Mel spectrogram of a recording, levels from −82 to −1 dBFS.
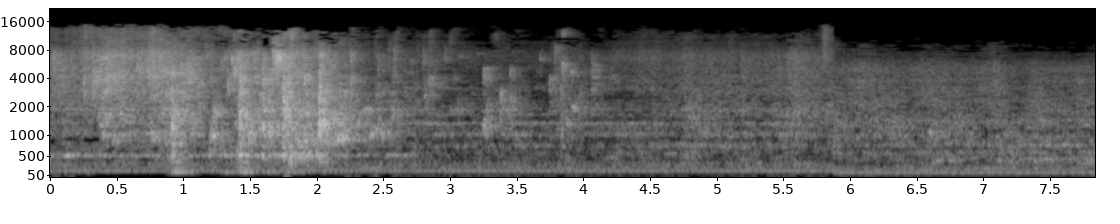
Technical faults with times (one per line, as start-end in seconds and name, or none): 0.00-7.84 WMA compression
0.00-5.88 section at the wrong speed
